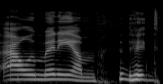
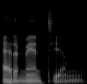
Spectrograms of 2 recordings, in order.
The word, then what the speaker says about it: adamantium: Oh, the aluminium. Even though that's not what it's called. I'm the king of mispronunciations, but I believe it's adamantium.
